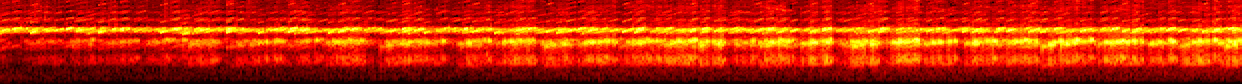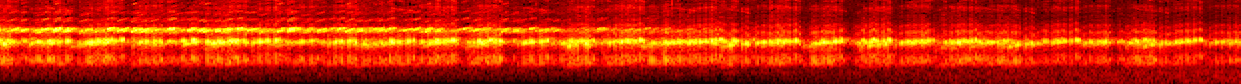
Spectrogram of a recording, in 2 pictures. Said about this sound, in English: All land vertebrates have a larynx, the muscular top end of the windpipe. Frogs turned this protective valve into a singing reed.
